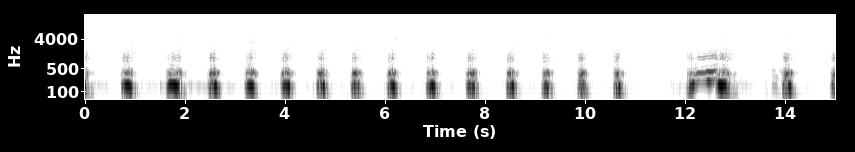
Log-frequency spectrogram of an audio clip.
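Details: A lion (Panthera leo) gives a long run of deep, grunting roars, each under a second, repeated steadily.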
